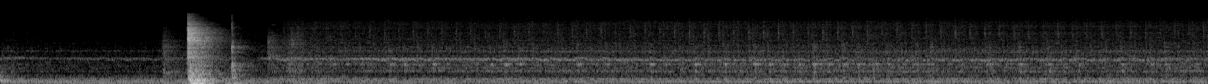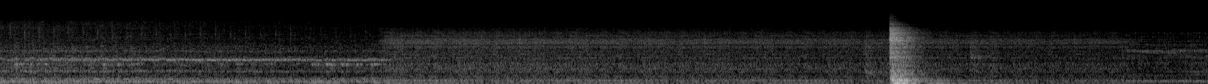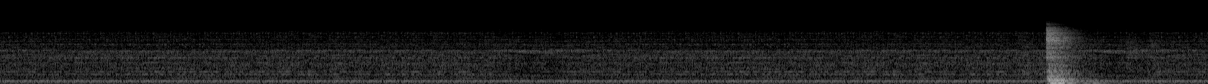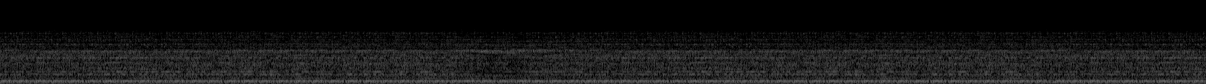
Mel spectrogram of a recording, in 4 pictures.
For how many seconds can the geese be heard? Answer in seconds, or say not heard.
not heard.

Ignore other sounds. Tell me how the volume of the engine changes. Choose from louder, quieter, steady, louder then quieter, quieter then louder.
quieter.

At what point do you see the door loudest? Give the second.
2 s.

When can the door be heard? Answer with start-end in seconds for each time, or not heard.
1.6-3.0, 20.8-21.6, 34.6-35.7.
